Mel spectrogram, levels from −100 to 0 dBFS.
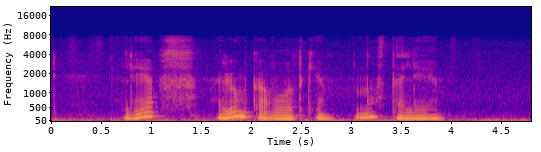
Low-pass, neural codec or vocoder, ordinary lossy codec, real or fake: none; none; none; real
